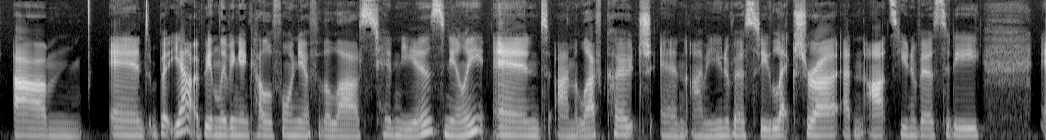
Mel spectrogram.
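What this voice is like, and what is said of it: Mild Australian accent. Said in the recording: “my probably watered down accent, I am from Melbourne, Australia”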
